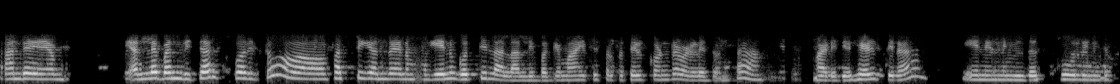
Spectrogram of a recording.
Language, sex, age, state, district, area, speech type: Kannada, female, 30-45, Karnataka, Shimoga, rural, conversation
